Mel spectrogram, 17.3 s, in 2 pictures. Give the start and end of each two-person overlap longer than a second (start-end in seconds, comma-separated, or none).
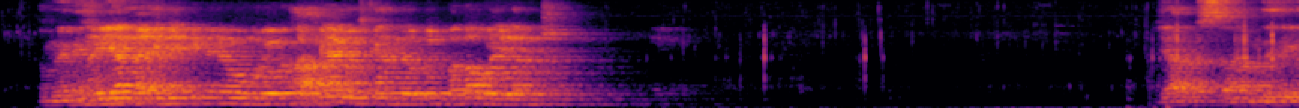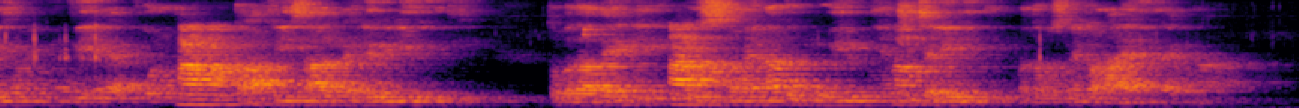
none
